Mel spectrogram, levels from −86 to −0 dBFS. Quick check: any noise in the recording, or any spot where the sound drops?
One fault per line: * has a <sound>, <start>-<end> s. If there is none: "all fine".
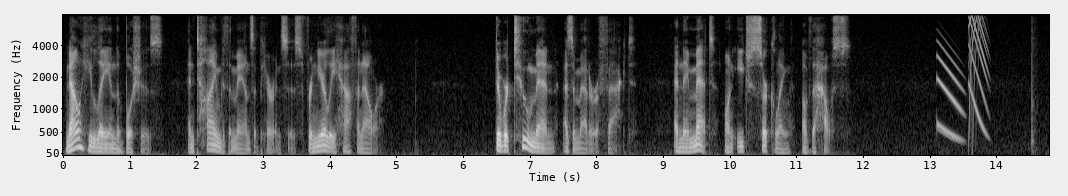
* has a chirp, 13.1-13.9 s
* has a tap, 14.5-14.6 s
